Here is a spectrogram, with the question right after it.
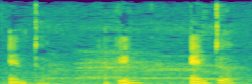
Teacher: enter okay enter so it has got two syllables and enter the first one is stress of course the second one is not stress because it has got schwa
